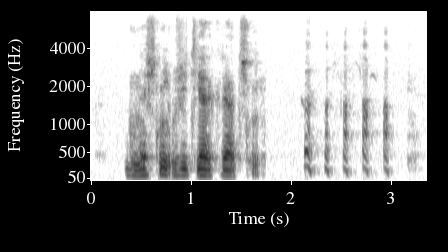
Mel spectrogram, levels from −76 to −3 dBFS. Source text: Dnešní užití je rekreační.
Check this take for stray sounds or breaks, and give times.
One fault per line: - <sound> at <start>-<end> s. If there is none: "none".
- laugh at 2.1-3.0 s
